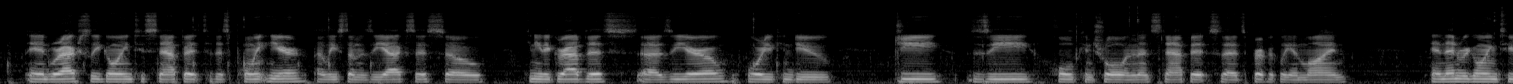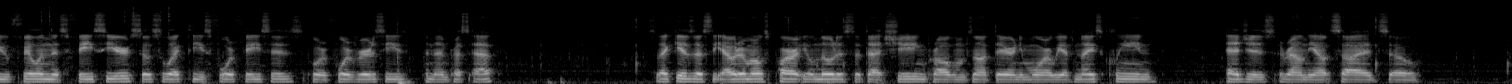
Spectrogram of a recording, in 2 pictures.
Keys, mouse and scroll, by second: 1.5-4.3 middle drag, 8.0 g, 8.9-11.1 middle drag, 12.4-14.1 middle drag, 14.1-17.7 right drag, 18.1 f, 19.4 middle click, 19.6 Tab, 25.6-27.9 middle drag.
